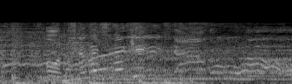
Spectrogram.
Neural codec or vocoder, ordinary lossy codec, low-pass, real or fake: none; MP3, 48 kbps; 7.2 kHz; real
